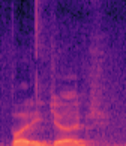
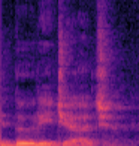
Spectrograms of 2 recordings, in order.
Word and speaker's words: Buttigieg: I still don't believe that his last name is pronounced Buttigieg. – Palpatine? – Mm-hmm. The very same. – Buddy judge. You make that joke every time. – Do I? – Well, actually, you say booty judge.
